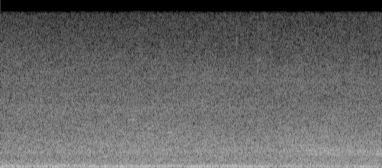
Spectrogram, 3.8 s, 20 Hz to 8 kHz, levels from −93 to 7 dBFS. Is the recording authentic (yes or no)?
yes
